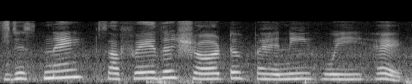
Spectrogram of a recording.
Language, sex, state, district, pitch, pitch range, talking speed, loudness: Hindi, female, Madhya Pradesh, Dhar, 260 Hz, 245-285 Hz, 85 wpm, -13 LUFS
